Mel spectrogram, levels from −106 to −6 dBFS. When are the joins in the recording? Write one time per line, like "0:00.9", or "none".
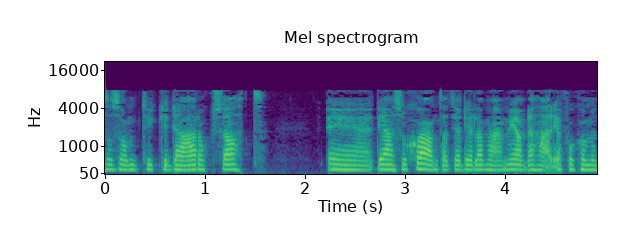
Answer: none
